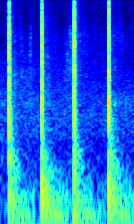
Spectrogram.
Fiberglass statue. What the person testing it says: That's hollow. So, Roman, it's a very convincing dupe, but the statue is actually fiberglass.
